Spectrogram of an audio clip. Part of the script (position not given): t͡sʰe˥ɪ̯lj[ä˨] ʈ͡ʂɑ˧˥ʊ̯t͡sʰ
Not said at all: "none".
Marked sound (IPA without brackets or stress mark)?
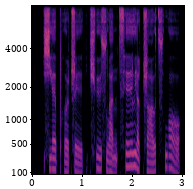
ä˨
